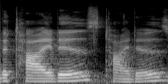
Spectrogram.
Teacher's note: If I'm saying the tide is, you're going to hear that D linking stronger.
